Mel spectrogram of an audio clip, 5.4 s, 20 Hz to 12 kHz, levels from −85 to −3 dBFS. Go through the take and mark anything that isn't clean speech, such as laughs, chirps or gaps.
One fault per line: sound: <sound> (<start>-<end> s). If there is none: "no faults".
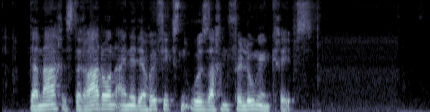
no faults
